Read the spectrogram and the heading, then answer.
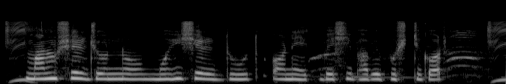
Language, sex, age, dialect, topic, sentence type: Bengali, female, 18-24, Northern/Varendri, agriculture, statement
